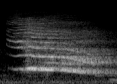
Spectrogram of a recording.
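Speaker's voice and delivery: high, loud yelling whoop; joyful jump yell; distant whoop. Retold or imitated. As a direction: yell like someone leaping out. Someone jumps yelling.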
